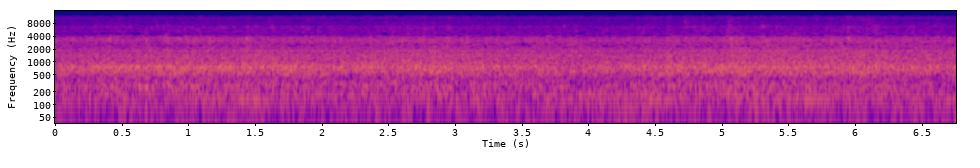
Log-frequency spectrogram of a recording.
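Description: Heavy downpour with strong wind: a steady, even wash of rain noise with no breaks.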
